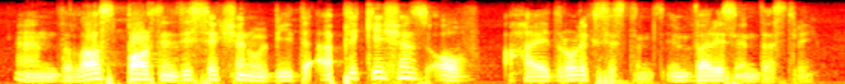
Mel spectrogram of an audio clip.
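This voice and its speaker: A man with a non-native accent talks at a fairly quick pace with lively intonation and hardly any pauses. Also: fairly low pitch for a man. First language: not English. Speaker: engineering course instructor. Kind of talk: lecture.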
